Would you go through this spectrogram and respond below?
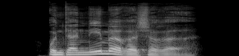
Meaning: inflection of unternehmerisch: 1. strong/mixed nominative/accusative feminine singular comparative degree 2. strong nominative/accusative plural comparative degree
- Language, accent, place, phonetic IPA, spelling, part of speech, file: German, Germany, Berlin, [ʊntɐˈneːməʁɪʃəʁə], unternehmerischere, adjective, De-unternehmerischere.ogg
